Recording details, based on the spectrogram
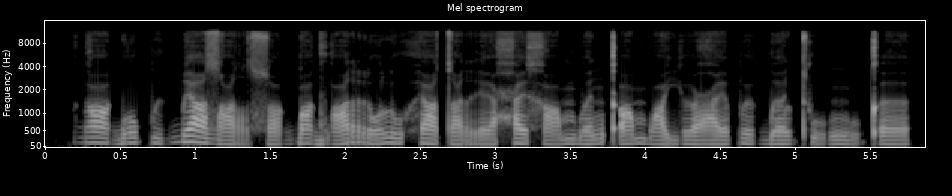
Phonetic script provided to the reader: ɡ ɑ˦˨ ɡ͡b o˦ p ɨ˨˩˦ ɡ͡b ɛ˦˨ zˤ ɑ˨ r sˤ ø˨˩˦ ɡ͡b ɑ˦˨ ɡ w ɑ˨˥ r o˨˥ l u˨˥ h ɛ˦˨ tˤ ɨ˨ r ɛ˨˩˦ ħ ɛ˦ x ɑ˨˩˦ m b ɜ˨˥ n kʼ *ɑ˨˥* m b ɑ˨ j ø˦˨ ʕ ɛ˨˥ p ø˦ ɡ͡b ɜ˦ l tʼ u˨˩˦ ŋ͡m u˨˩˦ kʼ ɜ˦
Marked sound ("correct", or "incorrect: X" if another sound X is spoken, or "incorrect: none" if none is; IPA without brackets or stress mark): correct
